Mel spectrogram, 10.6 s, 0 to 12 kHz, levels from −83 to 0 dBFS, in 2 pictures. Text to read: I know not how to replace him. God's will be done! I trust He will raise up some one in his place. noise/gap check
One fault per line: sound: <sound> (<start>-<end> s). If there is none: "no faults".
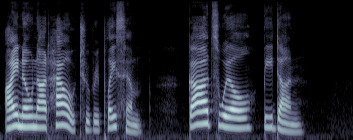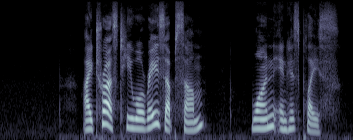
no faults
